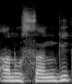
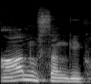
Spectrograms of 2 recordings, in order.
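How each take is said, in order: First: The word begins with a short a vowel. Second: The word begins with a long aa vowel. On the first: The speaker calls it wrong. "ये अनुषंगिक न होकर के" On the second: The speaker calls it right. "आनुषंगिक होता है, अ लगा होता है"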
